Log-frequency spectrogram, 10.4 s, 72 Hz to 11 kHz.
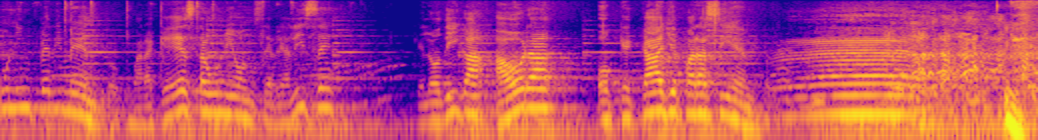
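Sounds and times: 
speech: 0:00.0 - 0:03.6, 0:04.2 - 0:10.3
cow mooing at a wedding: 0:07.8 - 0:09.2
laughter: 0:08.4 - 0:10.3.

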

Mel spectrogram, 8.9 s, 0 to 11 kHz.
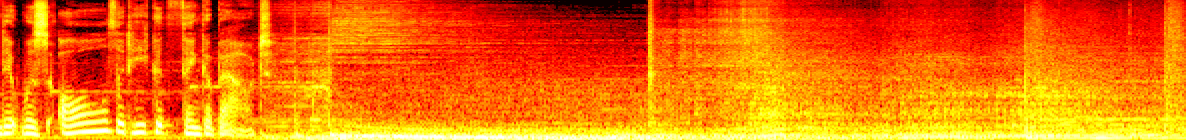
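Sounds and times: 
speech: 0:00.0 - 0:02.6
car engine running with a low rumbling drone: 0:02.5 - 0:08.8.

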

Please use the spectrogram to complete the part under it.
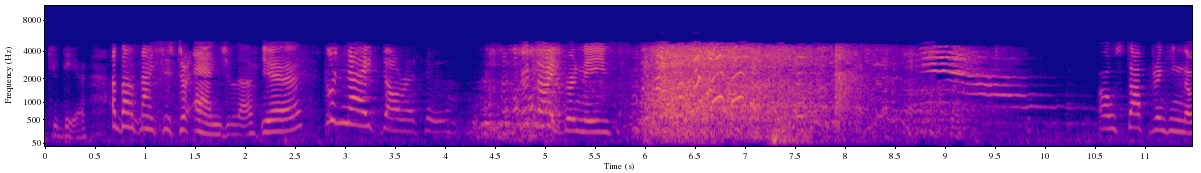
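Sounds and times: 
speech: 0:00.0 - 0:07.6, 0:10.5 - 0:11.4
laughter: 0:04.3 - 0:09.3
cat meowing: 0:08.7 - 0:10.5.

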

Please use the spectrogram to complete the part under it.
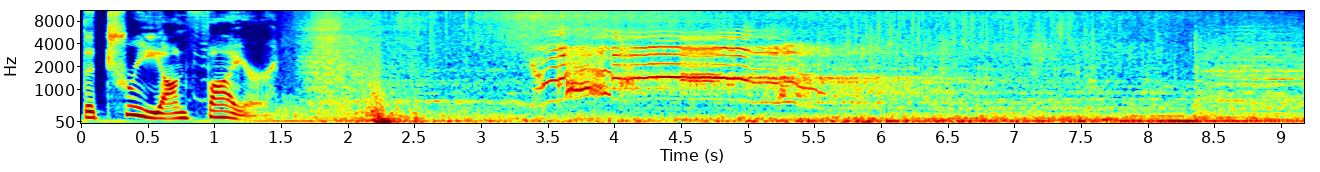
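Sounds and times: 
speech: 0:00.0 - 0:02.4
rain: 0:01.6 - 0:09.1
woman screaming: 0:03.4 - 0:06.3.

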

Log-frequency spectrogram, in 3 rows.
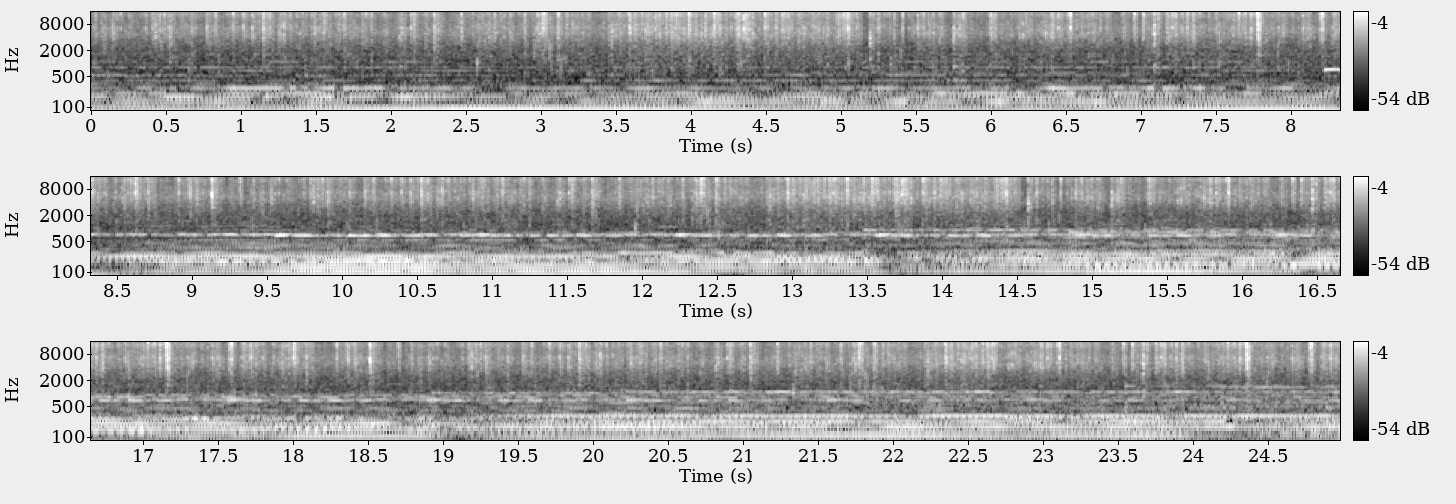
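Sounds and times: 
rain pattering on a rooftop: 0:00.0 - 0:24.9
slow sustained music with low tones: 0:00.0 - 0:24.9.

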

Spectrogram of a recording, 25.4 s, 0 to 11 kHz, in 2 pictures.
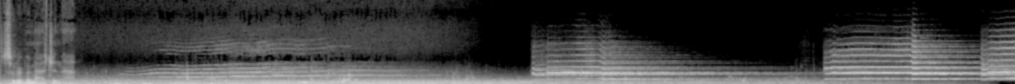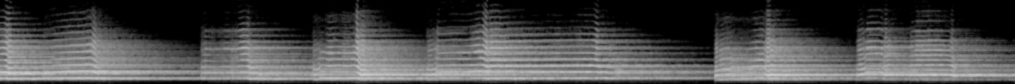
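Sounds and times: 
low constant rumble: 0:00.0 - 0:11.4
speech: 0:00.1 - 0:01.2, 0:03.8 - 0:05.0
whale song from migrating whales out at sea: 0:00.9 - 0:25.3.

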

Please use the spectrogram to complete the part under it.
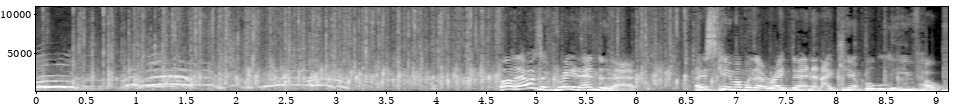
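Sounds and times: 
people whooping and cheering: 0:00.0 - 0:03.6
crowd applauding: 0:00.0 - 0:09.0
speech: 0:05.0 - 0:09.1.

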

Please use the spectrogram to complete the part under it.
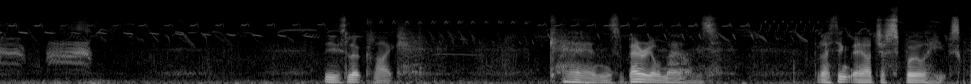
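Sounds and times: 
carrion crow cawing: 0:00.0 - 0:01.0
small birds chirping: 0:00.0 - 0:09.7
speech: 0:03.2 - 0:04.2, 0:05.6 - 0:07.3, 0:08.2 - 0:09.7.

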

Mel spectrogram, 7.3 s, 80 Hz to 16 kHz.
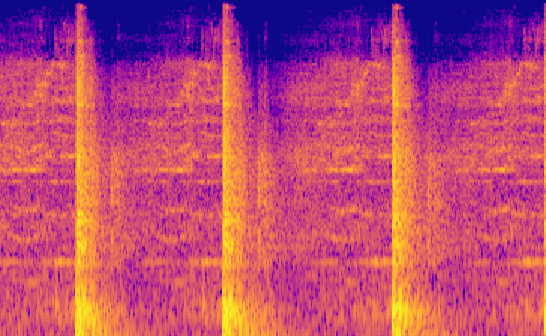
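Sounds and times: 
heavy booming stomps of a giant robot: 0:01.0 - 0:01.8, 0:03.0 - 0:03.9, 0:05.2 - 0:06.1.

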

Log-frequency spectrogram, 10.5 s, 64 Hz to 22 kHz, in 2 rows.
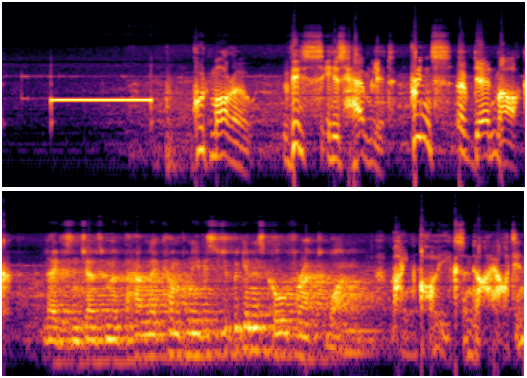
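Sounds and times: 
answering machine beep: 0:00.2 - 0:01.6
speech: 0:02.0 - 0:10.4.

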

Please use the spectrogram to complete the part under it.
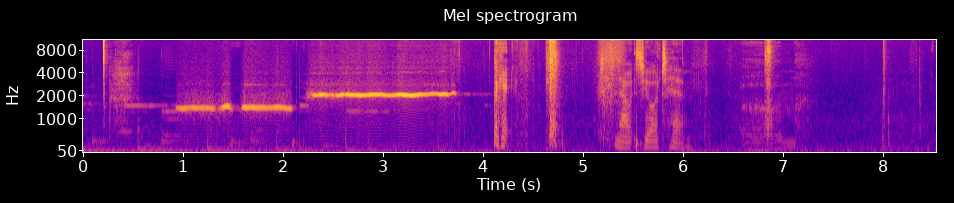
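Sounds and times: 
person whistling a short tune: 0:00.0 - 0:04.0
speech: 0:05.3 - 0:06.2.

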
